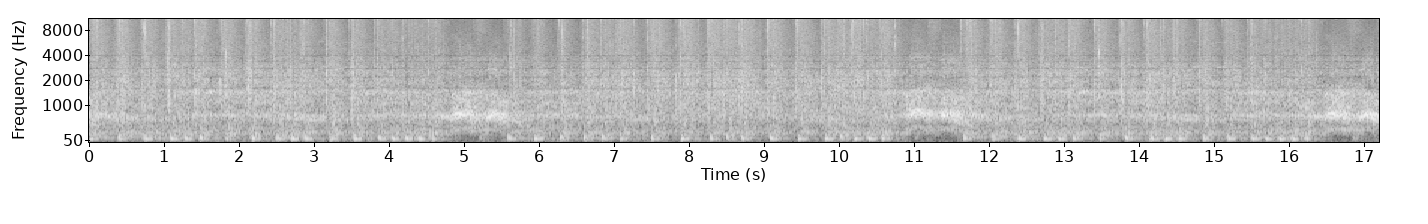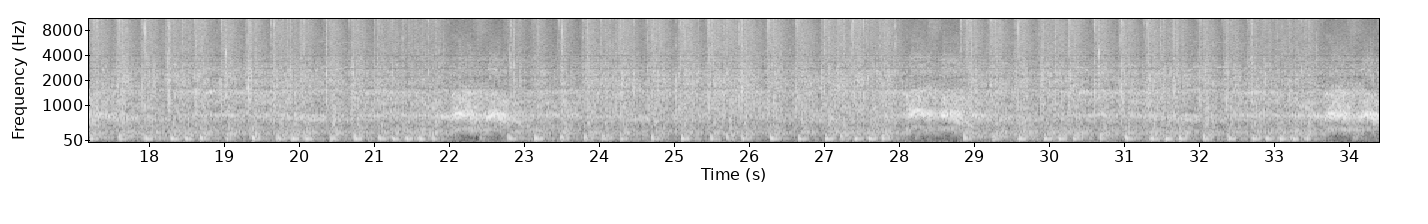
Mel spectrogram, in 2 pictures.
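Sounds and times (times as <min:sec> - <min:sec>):
crowd clapping: 0:00.0 - 0:34.3
fans chanting: 0:00.0 - 0:34.3.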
